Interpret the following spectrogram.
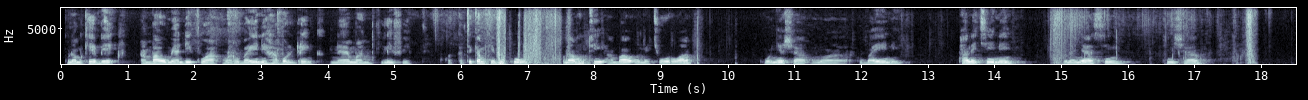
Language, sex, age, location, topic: Swahili, male, 25-35, Wajir, health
